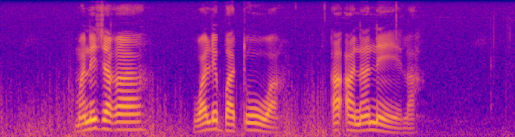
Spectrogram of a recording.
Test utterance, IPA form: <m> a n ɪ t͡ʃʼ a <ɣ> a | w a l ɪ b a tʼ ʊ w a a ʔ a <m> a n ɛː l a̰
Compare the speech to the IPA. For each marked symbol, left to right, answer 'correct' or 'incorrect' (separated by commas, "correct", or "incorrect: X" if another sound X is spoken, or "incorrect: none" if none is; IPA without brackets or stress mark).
correct, correct, incorrect: n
